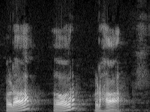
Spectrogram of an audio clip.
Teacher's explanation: जिन वर्णों का उच्चारण करने पर जीभ ऊपर उठकर तुरंत नीचे गिरती है तो इसे हम द्विगुण व्यंजन कहते हैं। उसके अलावा इसे उत्क्षिप्त व्यंजन के नाम से भी जाना जाता है।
